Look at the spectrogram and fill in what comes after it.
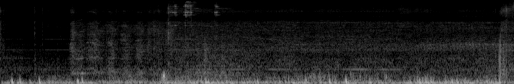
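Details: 2013 Hyundai Sonata, cold, after recall work: the engine cranks and catches, then a low, uneven knock rides under the idle. Rod knock is suspected after the engine burned through its oil, with codes P0014 and P1326.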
